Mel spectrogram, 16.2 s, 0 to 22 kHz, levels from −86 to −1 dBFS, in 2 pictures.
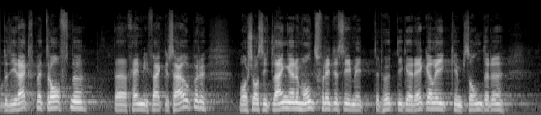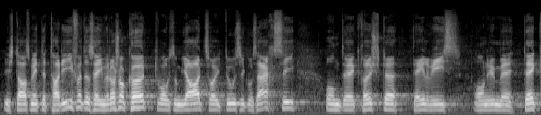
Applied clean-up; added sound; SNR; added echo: none; none; none; none.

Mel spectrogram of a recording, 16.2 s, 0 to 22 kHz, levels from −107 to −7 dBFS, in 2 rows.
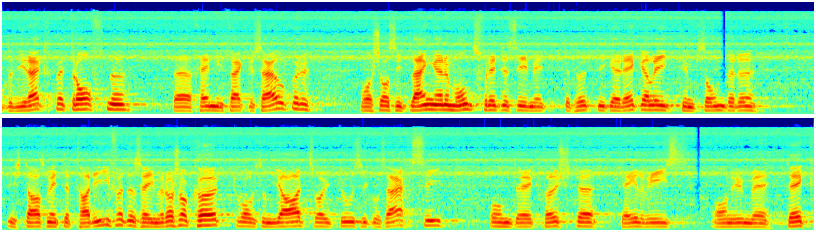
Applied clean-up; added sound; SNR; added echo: none; Hiss; 19 dB; none.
